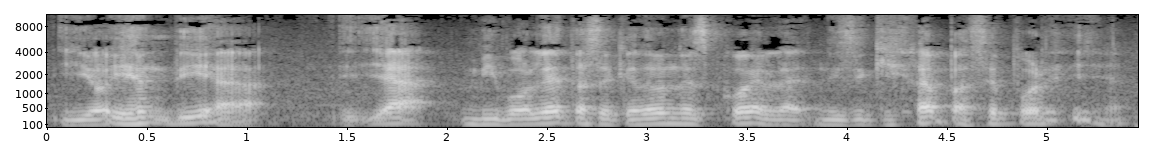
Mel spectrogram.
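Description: A man teaching a religious lesson. He tells lively everyday stories to make his point. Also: medium pitch, moderate pace, gravelly, slight background noise. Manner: storytelling, lively examples with acted quotes.

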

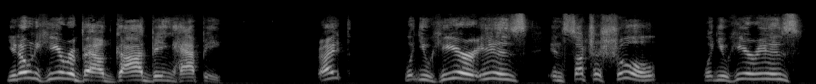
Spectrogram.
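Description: With a high, sharp-toned voice and no room sound, a man lectures as a rabbi in a Torah class. He frequently restarts words, questions his listeners, and weaves Hebrew phrases into English.

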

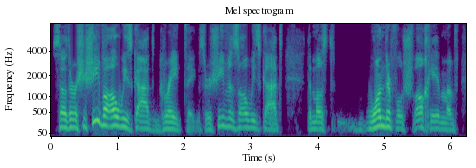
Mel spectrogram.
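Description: A man's voice: mid-range voice, animated, normal speed, no echo, clean studio sound. A man hosting a podcast, asking questions and telling stories casually, mixing in yeshiva Hebrew and Yiddish words. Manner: inquisitive, sprinkles in yeshiva Hebrew and Yiddish terms. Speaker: podcast host.

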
